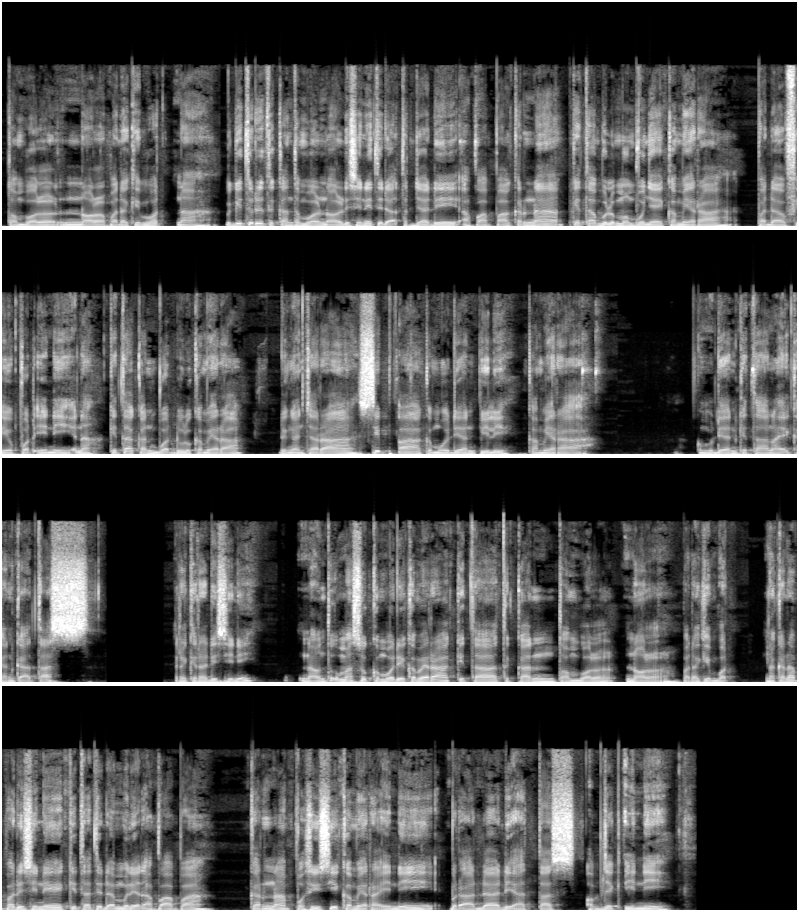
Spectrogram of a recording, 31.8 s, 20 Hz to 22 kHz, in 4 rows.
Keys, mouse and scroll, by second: 4.6 click, 11.9 shift+a, 15.5-17.7 drag, 22.1 KP_0, 26.7 click, 28.0-28.4 middle drag, 29.0 click, 29.6 shift+click, 29.8-30.3 shift+middle drag, 30.3 shift+click.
